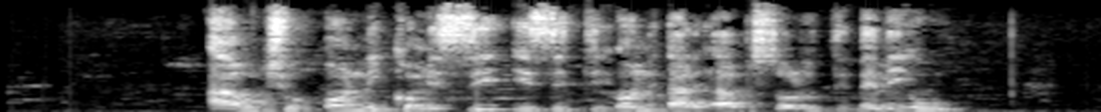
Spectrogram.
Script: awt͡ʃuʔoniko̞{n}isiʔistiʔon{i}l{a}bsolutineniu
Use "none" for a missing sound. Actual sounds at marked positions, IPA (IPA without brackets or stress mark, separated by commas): m, a, a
